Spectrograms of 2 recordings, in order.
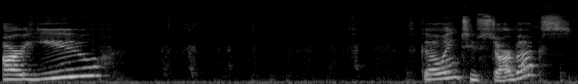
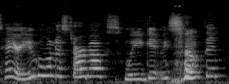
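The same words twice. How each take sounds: First: Slow dictation. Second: High, light friendly question to a colleague; chirpy high-pitched coffee request to a coworker; casual asking a favor. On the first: Shown as a demonstration. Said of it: "our example for inter-, interrogative sentence is". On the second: Retold or imitated. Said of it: "So I could ask Mister Cox".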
